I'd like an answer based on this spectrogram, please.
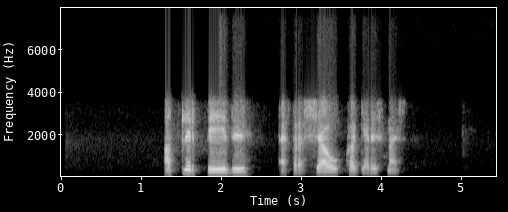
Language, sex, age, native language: Icelandic, male, 20-29, Icelandic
